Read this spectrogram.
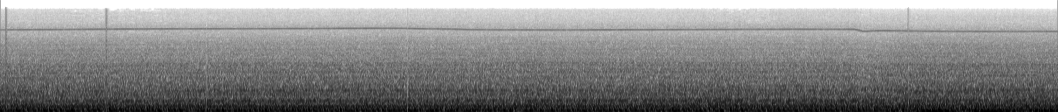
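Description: A truck engine hums steadily as the truck drives along a road.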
